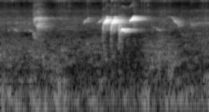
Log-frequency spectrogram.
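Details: Great tit lure call used to make the bird answer: a few thin, very high chirps, then a louder cluster of three sharp, bright notes mid-clip and a fainter note after, over quiet background hiss.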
